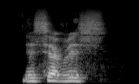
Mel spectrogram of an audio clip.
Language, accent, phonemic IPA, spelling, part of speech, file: French, Canada, /de.sɛʁ.vis/, desservisse, verb, LL-Q150 (fra)-desservisse.wav
- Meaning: first-person singular imperfect subjunctive of desservir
